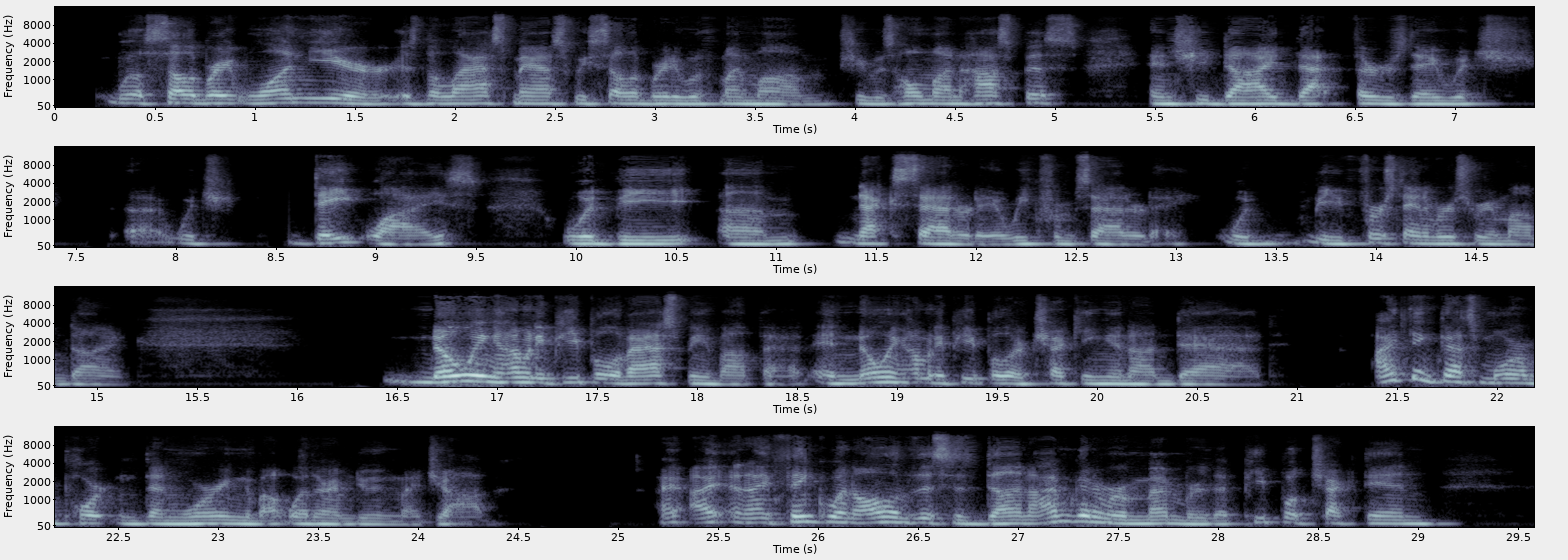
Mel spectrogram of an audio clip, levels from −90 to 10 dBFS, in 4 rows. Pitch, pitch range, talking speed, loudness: 130 Hz, 120-150 Hz, 190 wpm, -23 LUFS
